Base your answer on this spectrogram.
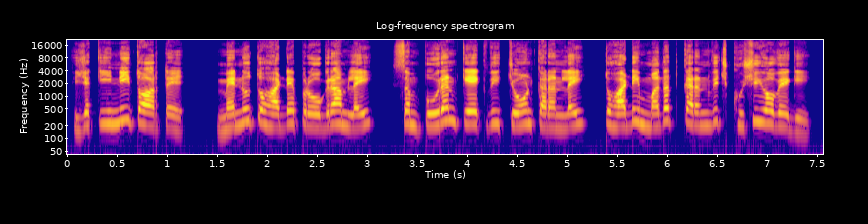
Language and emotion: Punjabi, disgusted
